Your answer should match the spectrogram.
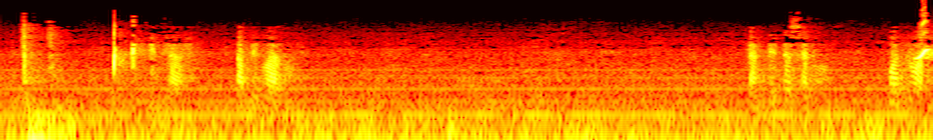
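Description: A few light, irregular key clicks and taps on a braille display, in small clusters with pauses between, as a cursor button is pressed to activate a send button and post a tweet, then a final pair of presses near the end over a quiet hum.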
